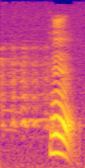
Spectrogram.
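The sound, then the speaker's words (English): A single goat bleat on a mountain, a short nasal, wavering cry lasting well under a second, rising out of quiet background hiss. “they'll climb high up a mountain to get goats. And there are the goats.”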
